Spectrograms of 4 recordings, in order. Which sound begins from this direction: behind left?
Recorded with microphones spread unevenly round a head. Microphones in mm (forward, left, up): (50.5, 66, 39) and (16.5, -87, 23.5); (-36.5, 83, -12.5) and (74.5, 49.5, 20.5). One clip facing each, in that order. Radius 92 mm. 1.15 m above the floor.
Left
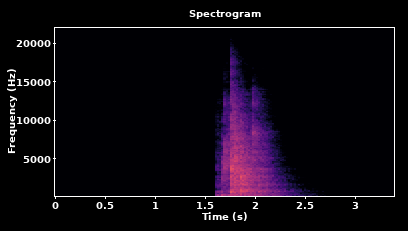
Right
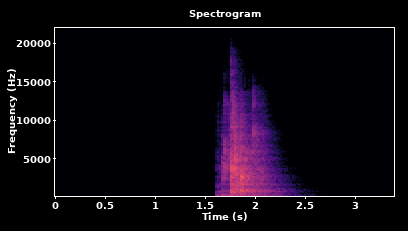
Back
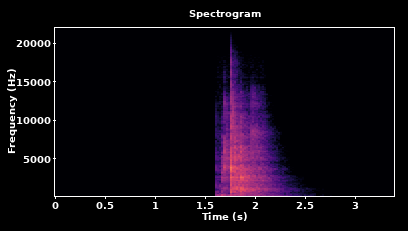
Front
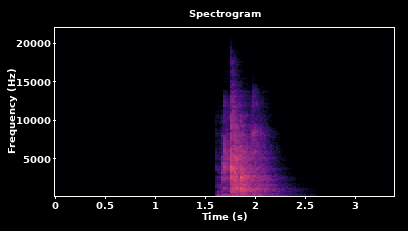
Crushing, at 1.6 s.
